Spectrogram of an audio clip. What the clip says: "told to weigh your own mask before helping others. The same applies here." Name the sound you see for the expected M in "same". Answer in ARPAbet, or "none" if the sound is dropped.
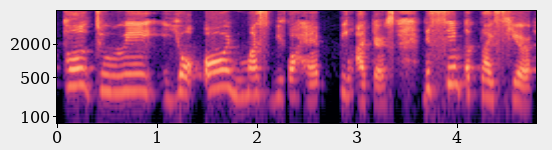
M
